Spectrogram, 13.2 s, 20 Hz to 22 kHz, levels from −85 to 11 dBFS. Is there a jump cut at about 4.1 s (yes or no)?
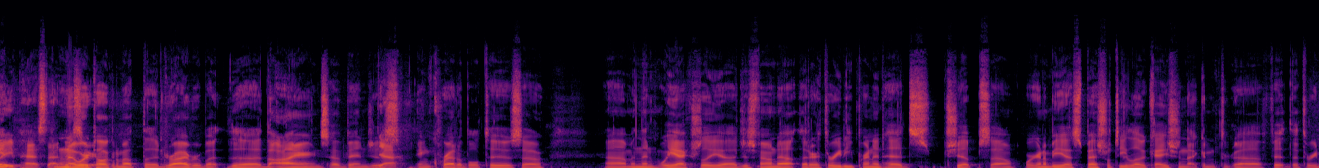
no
